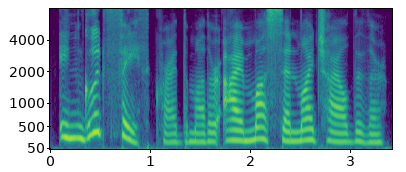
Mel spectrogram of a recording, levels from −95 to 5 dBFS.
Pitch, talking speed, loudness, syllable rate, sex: 210 Hz, 210 wpm, -17 LUFS, 4.4 syllables/s, female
